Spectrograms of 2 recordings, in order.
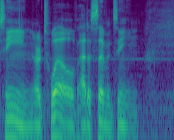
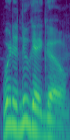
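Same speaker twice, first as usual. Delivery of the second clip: a higher mock call; Stussy calling out; 7 semitones higher than usual. Stussy calling out after Newgate, higher. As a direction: lift the voice up to call for a lost crewmate. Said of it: "Stussy says".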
